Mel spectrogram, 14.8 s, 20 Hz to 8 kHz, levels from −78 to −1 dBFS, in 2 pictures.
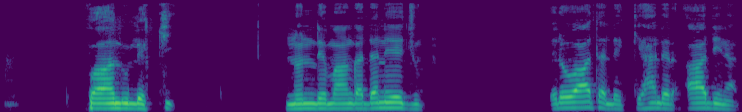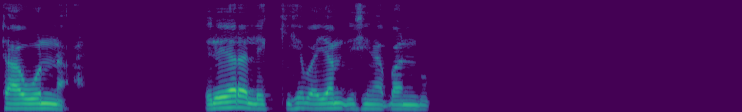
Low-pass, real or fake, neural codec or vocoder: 7.2 kHz; real; none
